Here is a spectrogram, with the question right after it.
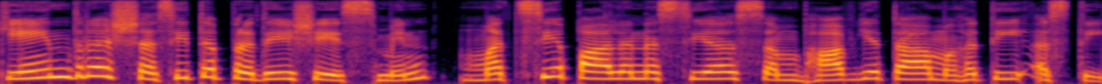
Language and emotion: Sanskrit, neutral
